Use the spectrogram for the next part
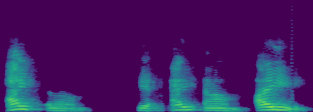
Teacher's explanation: I is given more stress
